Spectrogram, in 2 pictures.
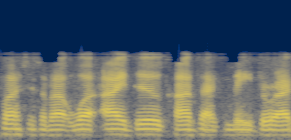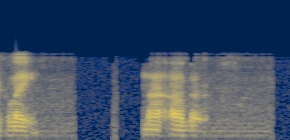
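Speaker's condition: No condition

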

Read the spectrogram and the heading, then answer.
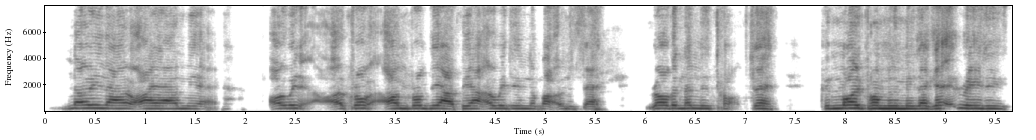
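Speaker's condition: Spastic quadriplegic cerebral palsy; told would never verbally communicate, later began speaking

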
